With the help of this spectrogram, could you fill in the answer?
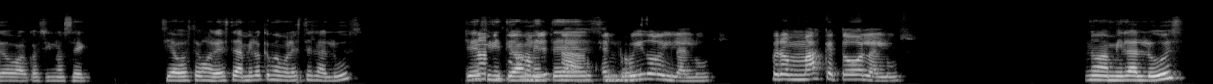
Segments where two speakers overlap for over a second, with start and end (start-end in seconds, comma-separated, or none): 4.8-6.5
